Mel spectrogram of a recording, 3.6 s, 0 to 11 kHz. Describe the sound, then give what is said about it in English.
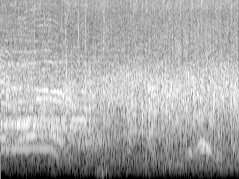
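A church audience breaks into steady, loud applause during a sermon, after the preacher mentions his 23-year marriage, a dense wash of clapping that holds evenly throughout, with a few scattered voices and whoops rising above it. “Thank you very much, and yeah, you should clap.”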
